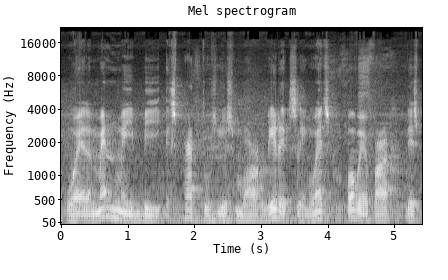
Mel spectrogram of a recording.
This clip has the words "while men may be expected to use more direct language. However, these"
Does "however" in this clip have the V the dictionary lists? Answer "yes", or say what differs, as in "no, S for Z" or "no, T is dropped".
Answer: no, F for V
